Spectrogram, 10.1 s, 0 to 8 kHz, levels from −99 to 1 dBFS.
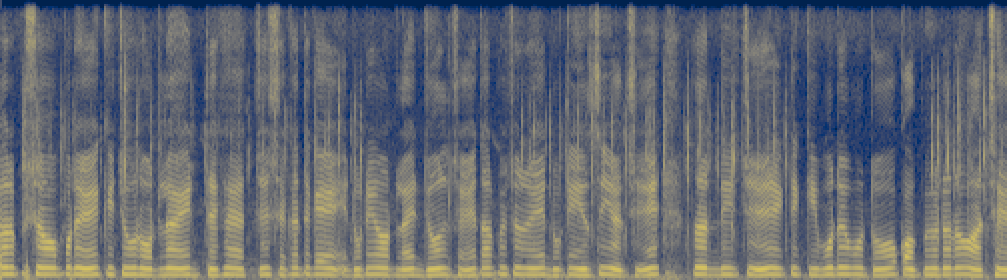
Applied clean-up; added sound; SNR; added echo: none; Typing; 18 dB; none.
